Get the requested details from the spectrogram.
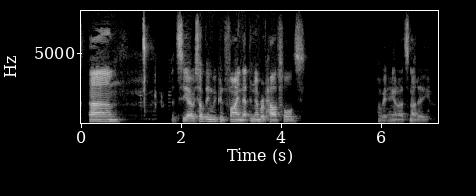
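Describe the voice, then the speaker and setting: Audible room echo surrounds a man whose fairly even intonation comes with long, frequent pauses and big swings in loudness. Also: medium pitch for a man. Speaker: mayor. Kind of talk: virtual town hall Q&A. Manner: fast; halting, many fillers.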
